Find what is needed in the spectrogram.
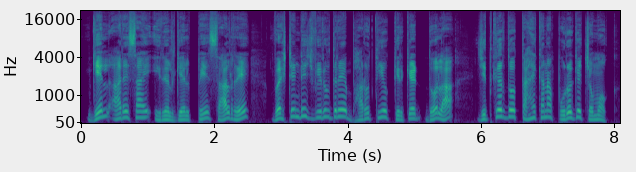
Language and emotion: Santali, surprised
